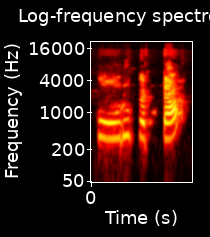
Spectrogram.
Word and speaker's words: Kozhukatta: So it is pronounced as Korukatta, right?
